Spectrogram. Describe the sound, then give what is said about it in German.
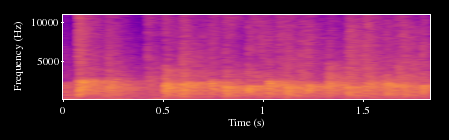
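An audience at a Toastmasters club meeting claps steadily after a speech, a dense patter of many hands with a brief dip partway through, loud and sustained with no voices over it. “In den Toastmaster-Clubs wird auffallend viel und gerne geklatscht.”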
